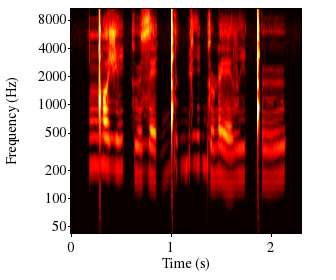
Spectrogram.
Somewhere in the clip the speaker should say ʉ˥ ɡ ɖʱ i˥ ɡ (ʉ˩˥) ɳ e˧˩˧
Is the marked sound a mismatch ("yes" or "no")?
no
